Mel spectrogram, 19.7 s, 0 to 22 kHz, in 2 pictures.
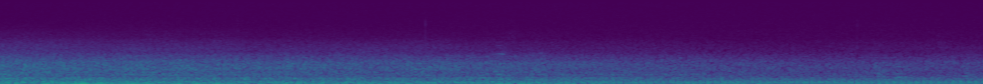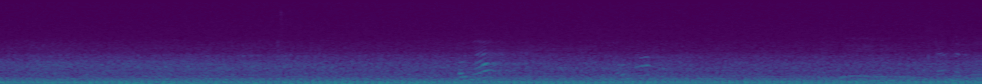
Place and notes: Berlin: Vermessungspunkt Friedel- / Pflügerstraße - Klangvermessung Kreuzkölln ::: 06.09.2010 ::: 00:52
Berlin, Germany, 6 September 2010, ~01:00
